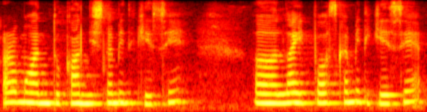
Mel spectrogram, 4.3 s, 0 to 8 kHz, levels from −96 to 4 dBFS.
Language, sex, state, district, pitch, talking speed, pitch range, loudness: Nagamese, female, Nagaland, Kohima, 255 Hz, 170 wpm, 245-270 Hz, -14 LUFS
